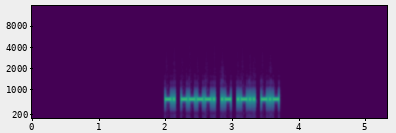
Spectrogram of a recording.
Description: Morse code, heard as a keyed tone, about 40 wpm, 700 Hz. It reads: N9ALK
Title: USA Call Signs - 5 Characters - Repeated 3x - 40wpm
